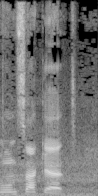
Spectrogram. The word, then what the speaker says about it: Woonsocket: So earlier in my video, I pronounced it wrong. this little town is called Woonsocket, actually from the French, but you can just say Woonsocket as well.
